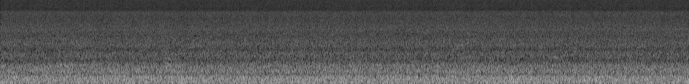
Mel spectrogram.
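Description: Whitewater rapid pouring over a rock ledge: a steady, dense rush of water that holds at one level throughout.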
